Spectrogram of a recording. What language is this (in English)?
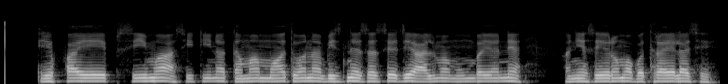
Gujarati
